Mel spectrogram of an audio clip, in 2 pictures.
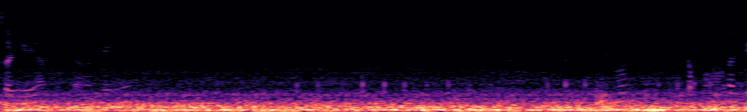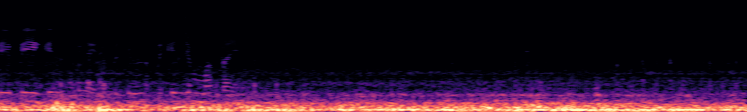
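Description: A car engine rumbles steadily from inside the cabin.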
